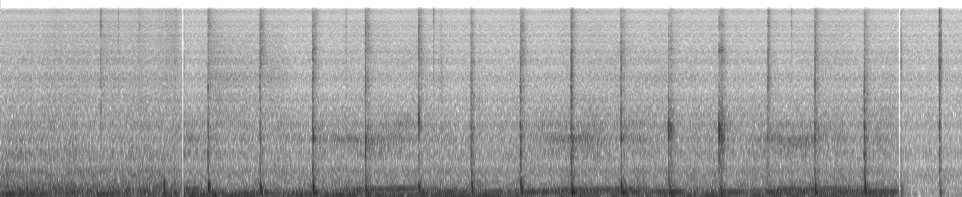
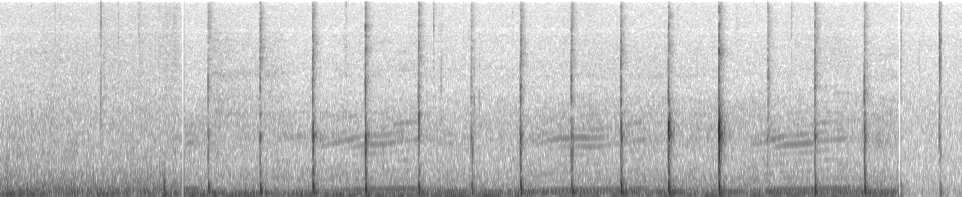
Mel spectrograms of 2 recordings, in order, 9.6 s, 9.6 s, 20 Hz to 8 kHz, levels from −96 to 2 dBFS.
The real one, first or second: second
